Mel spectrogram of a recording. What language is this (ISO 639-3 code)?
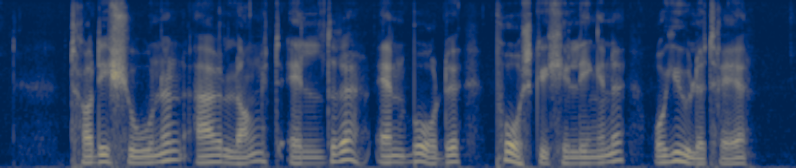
nor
